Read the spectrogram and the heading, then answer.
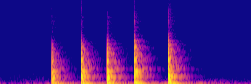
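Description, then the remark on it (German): Five firm knocks on the wooden door of a house in a quick, slightly uneven rhythm, fairly loud, with quiet room tone before and after and no voices. “Der Wolf aber lief geradewegs zum Haus der Großmutter und klopfte an ihre Tür.”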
